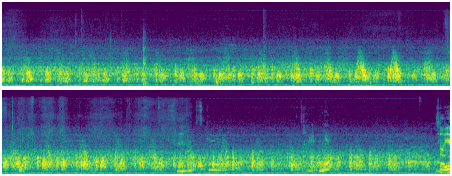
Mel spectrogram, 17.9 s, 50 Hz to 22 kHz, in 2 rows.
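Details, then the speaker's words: Fetal heartbeat at 11 weeks of pregnancy: rapid, soft whooshing pulses under a steady hum, with faint voices in the background. "in the best part we also got to hear the heartbeats we did it was awesome"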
